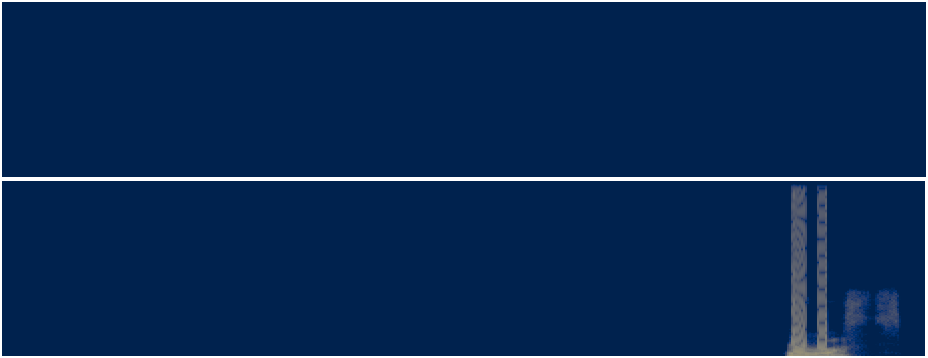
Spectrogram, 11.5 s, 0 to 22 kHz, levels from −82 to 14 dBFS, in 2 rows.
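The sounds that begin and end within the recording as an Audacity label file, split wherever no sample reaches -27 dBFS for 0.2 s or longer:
10.680000	11.030000	sound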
